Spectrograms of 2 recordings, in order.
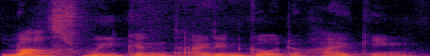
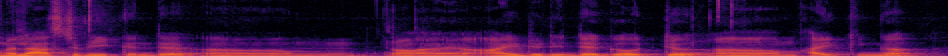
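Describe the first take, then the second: First: The sentence is said quickly and smoothly. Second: The sentence is said slowly, word by word. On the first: The speaker calls it right. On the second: The speaker calls it wrong.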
